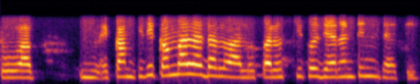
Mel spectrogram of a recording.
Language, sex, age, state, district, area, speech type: Hindi, female, 30-45, Madhya Pradesh, Hoshangabad, rural, conversation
